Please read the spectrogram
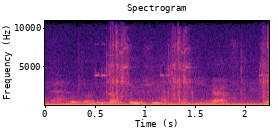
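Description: Several camera shutter clicks from press photographers over low conversation, with a steady low hum underneath.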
